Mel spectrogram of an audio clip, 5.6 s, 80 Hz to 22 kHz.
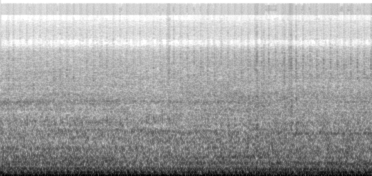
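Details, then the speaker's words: Chevy C10 V8 at first start after a new exhaust install with slip joints and some welding: deep even idle with soft, uneven puffing about three a second, pointing to a suspected minor exhaust leak. "I hear some exhaust leaks, though. Very minor, but I hear them."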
